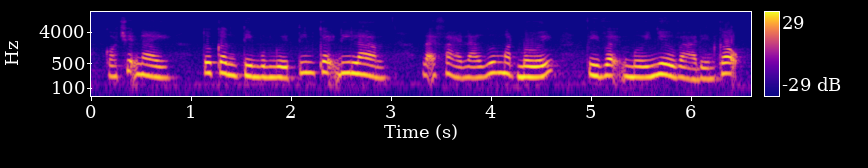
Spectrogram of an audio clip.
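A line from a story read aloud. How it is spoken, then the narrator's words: Slow, measured. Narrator (Vietnamese): Chu Diễn Chiếu chậm rãi nói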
